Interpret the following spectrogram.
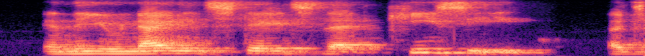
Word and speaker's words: Kisii: In fact, the probably the number one state in the United States that Kisii, that's how you pronounce it, Kisii people go to Minnesota, is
